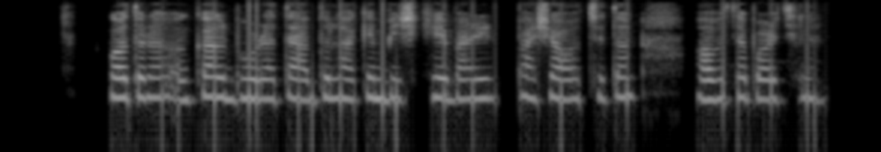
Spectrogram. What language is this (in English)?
Bangla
